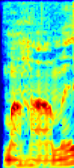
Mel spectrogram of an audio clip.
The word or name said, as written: Muhammad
